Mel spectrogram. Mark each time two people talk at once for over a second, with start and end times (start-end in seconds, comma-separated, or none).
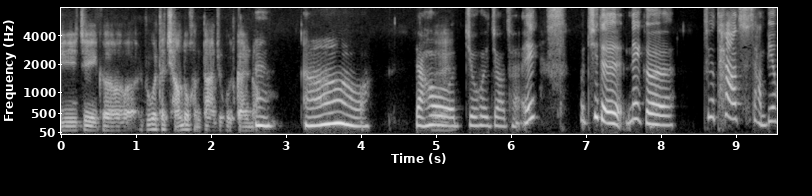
none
